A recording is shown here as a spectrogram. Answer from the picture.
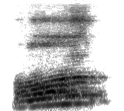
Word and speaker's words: Om: Om, there is a fourth syllable. Auma, fourth syllable is the silence.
